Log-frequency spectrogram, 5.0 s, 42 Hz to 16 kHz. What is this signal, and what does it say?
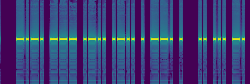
Morse code, heard as a keyed tone, about 25 wpm, 1000 Hz. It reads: COLLEGE ISN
